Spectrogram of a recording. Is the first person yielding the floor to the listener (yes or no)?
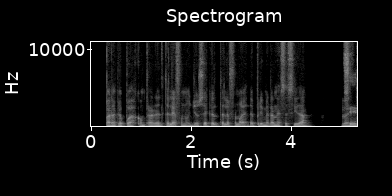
yes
